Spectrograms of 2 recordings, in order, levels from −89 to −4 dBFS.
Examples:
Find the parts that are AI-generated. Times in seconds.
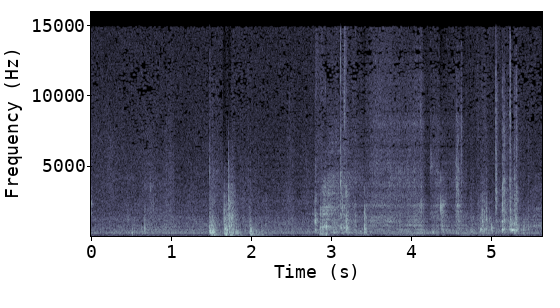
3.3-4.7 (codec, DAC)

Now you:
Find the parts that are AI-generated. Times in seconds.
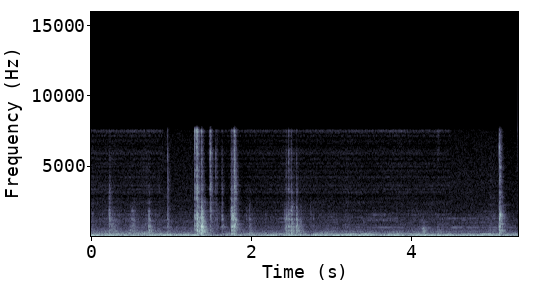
0.0-0.9 (codec, DAC); 1.3-4.5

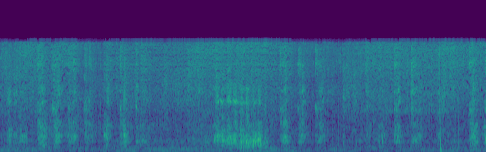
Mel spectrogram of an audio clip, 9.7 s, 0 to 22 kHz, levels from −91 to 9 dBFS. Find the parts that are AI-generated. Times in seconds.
1.3-5.6 (codec, DAC)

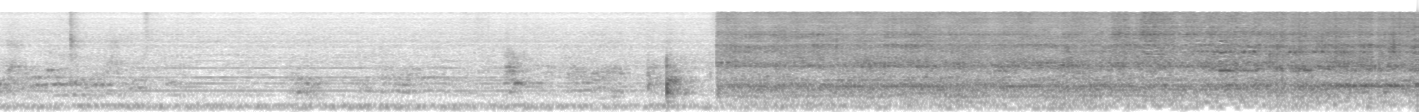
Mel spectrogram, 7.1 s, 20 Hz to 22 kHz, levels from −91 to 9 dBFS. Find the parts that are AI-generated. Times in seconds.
0.0-5.5 (codec, DAC); 6.3-7.1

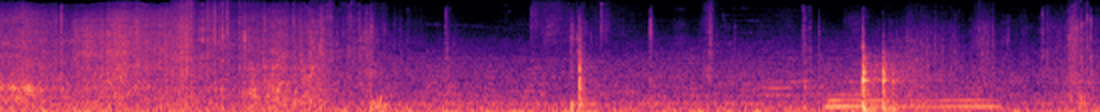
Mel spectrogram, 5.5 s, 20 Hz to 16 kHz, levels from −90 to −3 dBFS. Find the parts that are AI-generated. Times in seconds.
0.0-1.5 (codec, DAC)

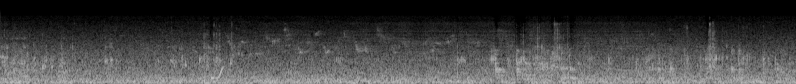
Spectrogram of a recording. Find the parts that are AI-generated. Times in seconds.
2.6-3.1 (codec, DAC); 3.5-6.5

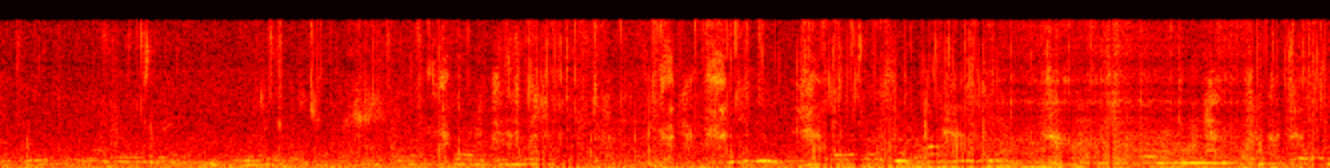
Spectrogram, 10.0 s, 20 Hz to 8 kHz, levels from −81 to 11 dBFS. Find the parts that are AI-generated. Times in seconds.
7.5-9.4 (codec, DAC)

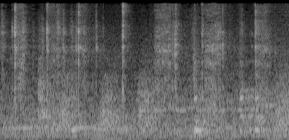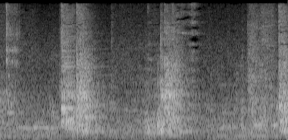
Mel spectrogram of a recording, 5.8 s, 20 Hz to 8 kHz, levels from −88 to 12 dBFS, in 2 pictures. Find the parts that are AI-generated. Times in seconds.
0.4-1.3 (codec, DAC); 2.3-3.1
